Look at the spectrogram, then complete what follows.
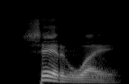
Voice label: "servae", Latin; santillana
